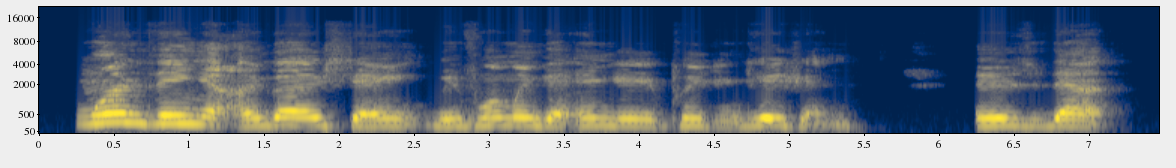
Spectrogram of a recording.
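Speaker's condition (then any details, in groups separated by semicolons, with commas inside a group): Cerebral palsy; caused by brainstem aneurysm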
